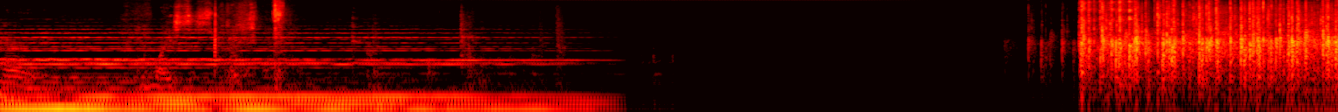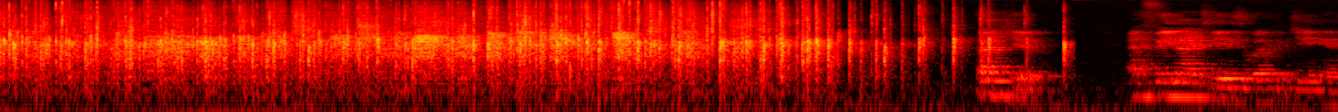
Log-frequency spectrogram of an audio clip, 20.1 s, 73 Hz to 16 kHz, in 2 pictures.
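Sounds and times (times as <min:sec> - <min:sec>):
audience applauding: 0:07.5 - 0:18.1.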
